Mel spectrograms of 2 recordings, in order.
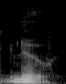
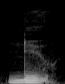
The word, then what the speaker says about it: gnu: You only lack the antlers, which would actually, honestly, put some antlers on you, you would look like a gnu. A gnu, a wild beast. A gnu? – Gnu. I think it's actually pronounced new.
